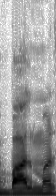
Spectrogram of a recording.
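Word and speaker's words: Balmer: बामर series ठीक है या बामर सीरीज एम सा एल साइलेंट रहता उसमें ठीक है फिर आता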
